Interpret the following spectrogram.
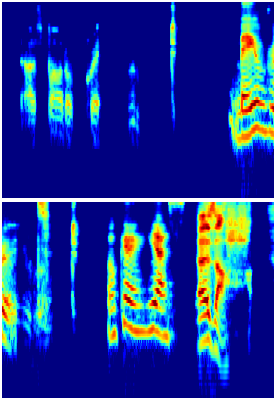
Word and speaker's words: Beirut: Beirut. Okay, yes. That is not only are they pronouncing the T, but that is a hard T.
